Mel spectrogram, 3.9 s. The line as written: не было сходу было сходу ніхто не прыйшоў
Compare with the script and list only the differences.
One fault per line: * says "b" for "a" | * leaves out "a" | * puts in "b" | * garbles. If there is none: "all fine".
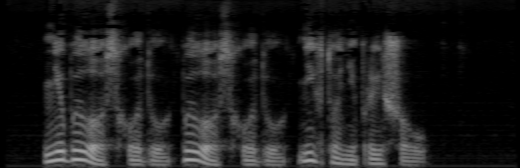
all fine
